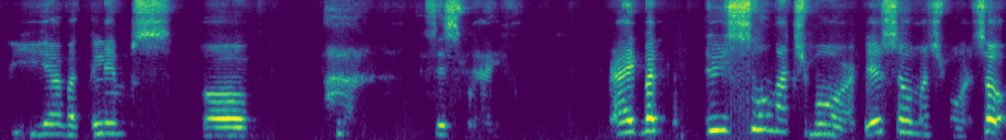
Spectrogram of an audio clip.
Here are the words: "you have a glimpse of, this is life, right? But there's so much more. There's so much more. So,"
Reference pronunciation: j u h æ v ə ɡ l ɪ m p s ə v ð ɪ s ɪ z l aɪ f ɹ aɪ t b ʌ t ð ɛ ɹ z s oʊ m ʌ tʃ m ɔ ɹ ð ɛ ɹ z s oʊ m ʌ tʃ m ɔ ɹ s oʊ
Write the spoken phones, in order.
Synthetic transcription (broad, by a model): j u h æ v ə ɡ l ɪ m p s ə v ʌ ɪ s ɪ s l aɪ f ɹ aɪ t b ʌ t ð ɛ ɹ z s oʊ m ʌ tʃ m ɔ ɹ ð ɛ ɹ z s oʊ m ʌ tʃ m ɔ ɹ s oʊ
